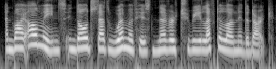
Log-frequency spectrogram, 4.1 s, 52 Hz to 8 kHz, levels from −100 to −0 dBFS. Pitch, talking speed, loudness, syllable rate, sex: 220 Hz, 245 wpm, -19 LUFS, 5.6 syllables/s, female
